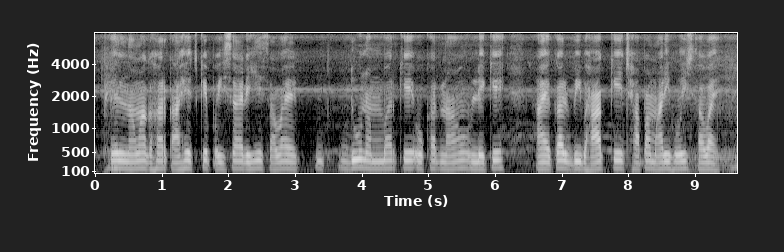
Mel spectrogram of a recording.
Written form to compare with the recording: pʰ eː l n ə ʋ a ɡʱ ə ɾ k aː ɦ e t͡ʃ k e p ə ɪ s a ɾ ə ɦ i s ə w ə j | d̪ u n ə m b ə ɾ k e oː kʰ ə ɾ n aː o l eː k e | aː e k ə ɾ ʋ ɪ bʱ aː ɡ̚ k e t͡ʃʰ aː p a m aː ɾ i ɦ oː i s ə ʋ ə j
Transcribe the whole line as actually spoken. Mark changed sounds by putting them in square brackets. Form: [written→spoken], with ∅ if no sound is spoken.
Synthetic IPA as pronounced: pʰ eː l n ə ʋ a ɡʱ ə ɾ k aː ɦ e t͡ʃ k e p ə ɪ s a ɾ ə ɦ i s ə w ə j | d̪ u n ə m b ə ɾ k e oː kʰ ə ɾ n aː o l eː k e | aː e k ə ɾ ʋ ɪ bʱ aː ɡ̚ k e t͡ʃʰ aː p a m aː ɾ i ɦ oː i s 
